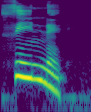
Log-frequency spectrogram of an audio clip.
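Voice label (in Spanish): "CINE", Spanish, female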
